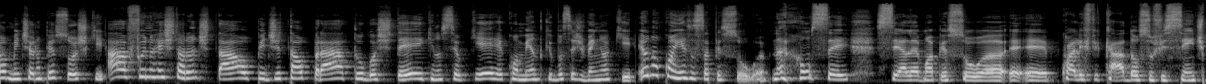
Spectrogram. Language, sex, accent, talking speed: Portuguese, female, Brazilian, 190 wpm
